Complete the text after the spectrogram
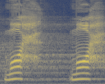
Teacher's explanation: cara baca ha-nya dialirkan dengan desis nafas yang agak samar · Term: ha sukun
